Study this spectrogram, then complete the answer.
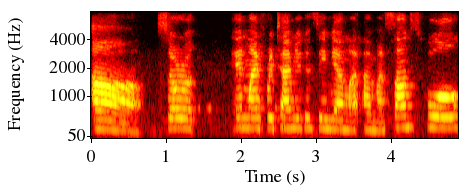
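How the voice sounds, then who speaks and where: With a Spanish accent, a woman speaks at a fairly slow pace with a fairly high pitch, a bright, sharp tone and fairly even intonation. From Venezuela. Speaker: nonprofit director. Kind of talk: interview. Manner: halting.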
